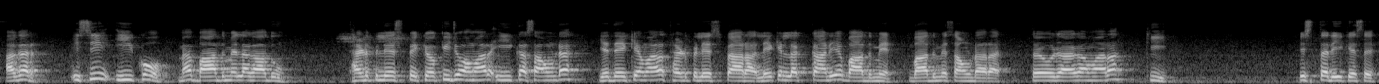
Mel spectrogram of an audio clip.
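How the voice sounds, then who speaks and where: Male shorthand tutor, patient and repetitive, fairly high voice, lo-fi classroom recording. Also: fairly even intonation, moderate pace. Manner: patient, repeats rules step by step. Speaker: shorthand teacher. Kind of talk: classroom lesson explaining at a board. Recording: slightly dull lo-fi recording with faint noise.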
